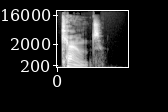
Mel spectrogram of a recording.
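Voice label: "count", British English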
